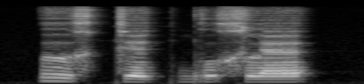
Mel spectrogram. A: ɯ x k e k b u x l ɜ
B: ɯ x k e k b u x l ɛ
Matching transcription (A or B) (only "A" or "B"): B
